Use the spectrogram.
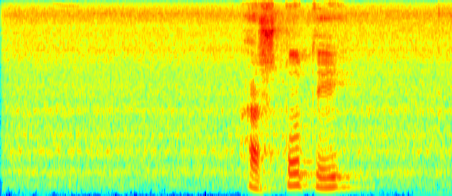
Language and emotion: Russian, neutral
